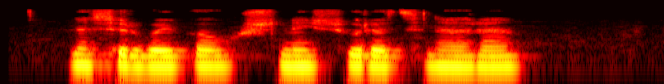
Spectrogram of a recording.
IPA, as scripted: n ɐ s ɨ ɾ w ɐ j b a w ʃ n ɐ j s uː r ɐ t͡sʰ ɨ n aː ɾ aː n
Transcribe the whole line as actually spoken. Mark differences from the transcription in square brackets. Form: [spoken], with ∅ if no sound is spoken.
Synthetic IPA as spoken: n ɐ s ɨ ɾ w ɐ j b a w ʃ n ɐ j s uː [ɾ] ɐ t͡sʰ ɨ n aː ɾ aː n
